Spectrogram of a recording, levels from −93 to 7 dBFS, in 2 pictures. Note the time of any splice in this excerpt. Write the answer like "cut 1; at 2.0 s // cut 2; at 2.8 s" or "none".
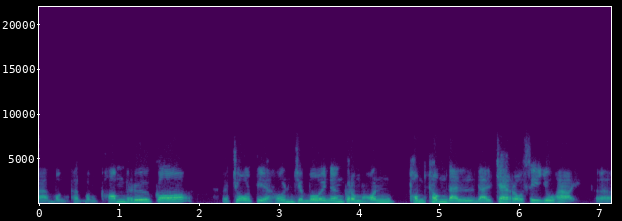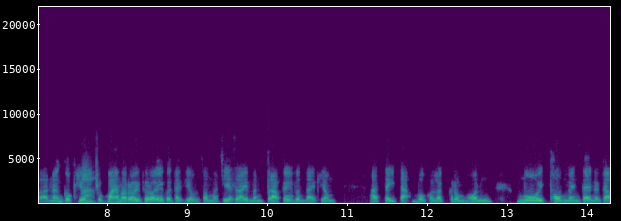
none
